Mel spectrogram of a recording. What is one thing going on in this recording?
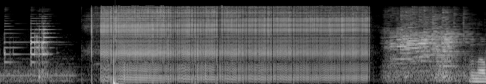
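An electric welder crackles and hisses steadily.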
